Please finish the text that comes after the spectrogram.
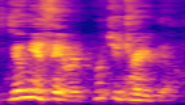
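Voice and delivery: normal talking voice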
